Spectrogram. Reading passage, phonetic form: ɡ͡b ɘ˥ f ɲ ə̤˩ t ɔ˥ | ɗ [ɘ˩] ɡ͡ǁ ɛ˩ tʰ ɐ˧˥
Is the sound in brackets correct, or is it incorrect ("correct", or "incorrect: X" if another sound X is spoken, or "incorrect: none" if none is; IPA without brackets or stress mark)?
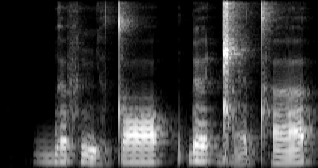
incorrect: ɘ˥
